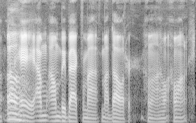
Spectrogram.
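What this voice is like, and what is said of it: Bad Southern Texas accent. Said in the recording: “that like Texas accent ... a terrible Southern accent ... it wasn't even good”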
